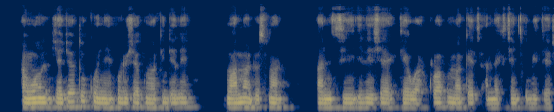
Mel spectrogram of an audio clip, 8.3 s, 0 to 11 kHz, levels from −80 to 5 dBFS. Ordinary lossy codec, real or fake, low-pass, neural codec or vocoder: none; fake; 9.9 kHz; codec, 44.1 kHz, 7.8 kbps, DAC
